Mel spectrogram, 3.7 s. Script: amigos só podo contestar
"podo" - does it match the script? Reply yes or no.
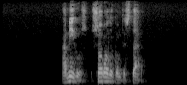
yes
